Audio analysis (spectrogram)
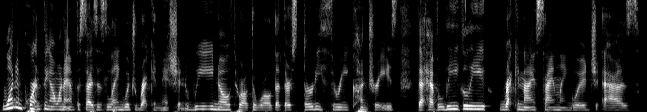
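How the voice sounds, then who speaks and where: A woman voicing a signed conference presentation into speech, in a measured, formal way, phrase by phrase with small pauses and fillers. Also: on the low side, sharp tone, no echo. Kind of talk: live spoken interpretation of a presentation.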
